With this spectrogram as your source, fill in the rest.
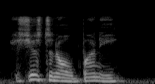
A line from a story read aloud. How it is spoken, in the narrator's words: said in a flat voice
